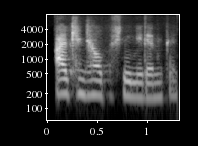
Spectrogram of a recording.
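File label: Voice Acting es, female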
